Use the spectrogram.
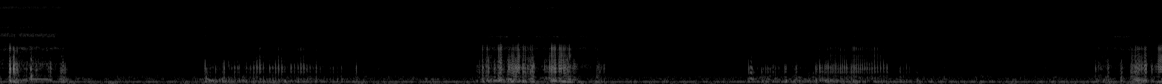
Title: Pug snoring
